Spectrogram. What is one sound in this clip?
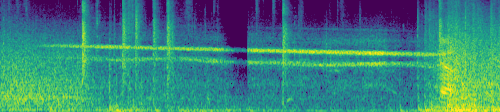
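Gunshots crack in the distance.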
